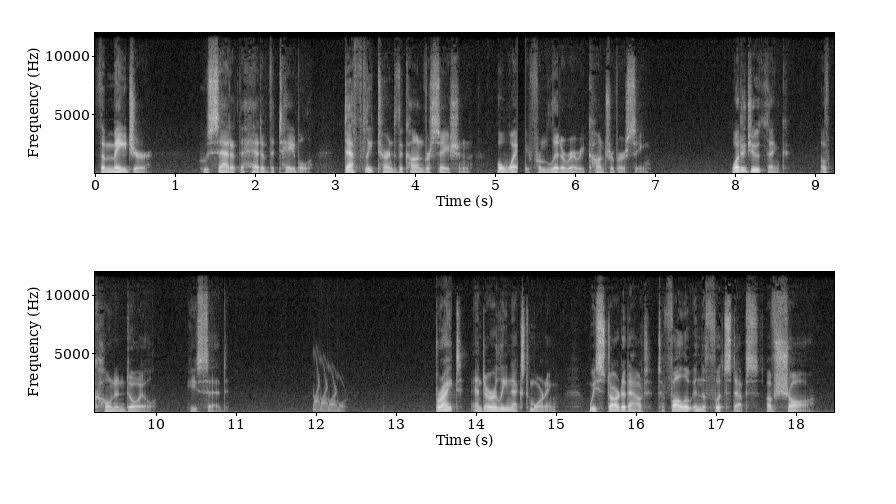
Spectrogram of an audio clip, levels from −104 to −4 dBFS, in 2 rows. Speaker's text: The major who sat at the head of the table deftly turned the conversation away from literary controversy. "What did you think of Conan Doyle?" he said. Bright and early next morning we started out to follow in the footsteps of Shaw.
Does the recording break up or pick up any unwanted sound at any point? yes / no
yes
